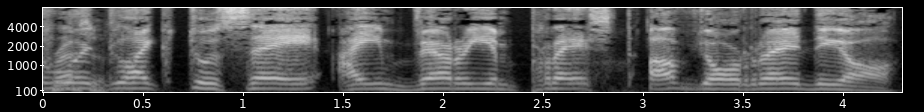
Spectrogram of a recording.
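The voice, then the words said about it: Put-on Bulgarian/Russian-sounding accent. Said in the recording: “what does the Bulgarian accent sound like ... He sounds more sober in a Russian accent than he does.”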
